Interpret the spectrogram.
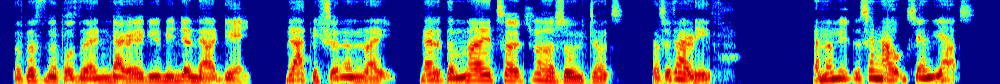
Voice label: fuck scream, anger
